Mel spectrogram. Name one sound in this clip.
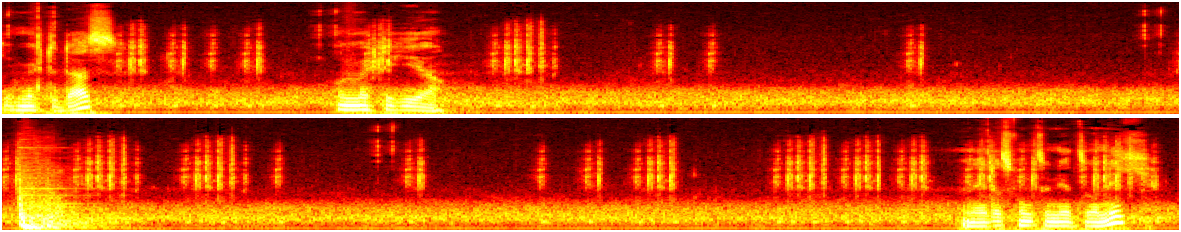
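A game's interface clicks in short, quick ticks.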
